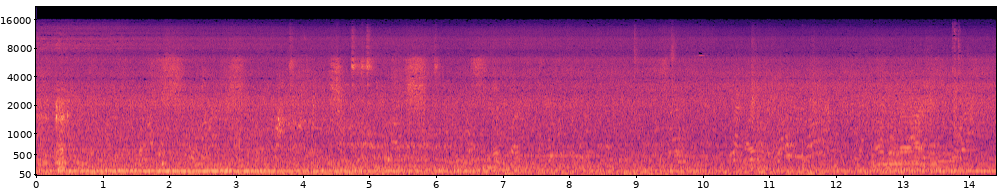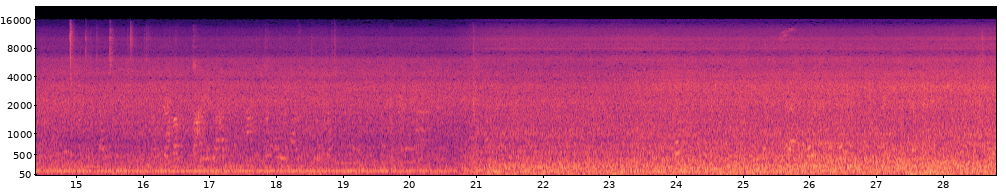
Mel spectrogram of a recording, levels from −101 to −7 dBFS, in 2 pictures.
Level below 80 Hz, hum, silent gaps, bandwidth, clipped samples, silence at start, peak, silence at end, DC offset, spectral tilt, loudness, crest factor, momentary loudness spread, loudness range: -40 dBFS; none; none; 16.5 kHz; under 0.1%; 0 s; -8 dBFS; 0 s; under 0.1%; -3.5 dB/octave; -27 LUFS; 20 dB; 6 LU; 5 LU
